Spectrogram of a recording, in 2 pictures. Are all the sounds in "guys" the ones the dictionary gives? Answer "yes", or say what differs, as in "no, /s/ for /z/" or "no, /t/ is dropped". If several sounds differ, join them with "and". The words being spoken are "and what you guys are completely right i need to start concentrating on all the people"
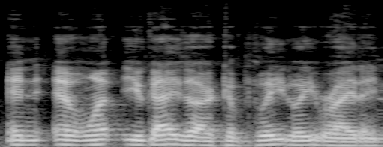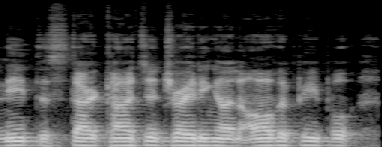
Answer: yes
